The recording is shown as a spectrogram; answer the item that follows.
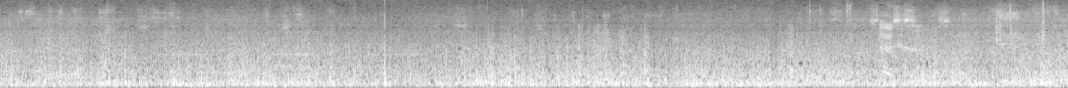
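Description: Outdoor waterfront ambience: indistinct voices of people nearby over a steady rush of wind on the microphone.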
